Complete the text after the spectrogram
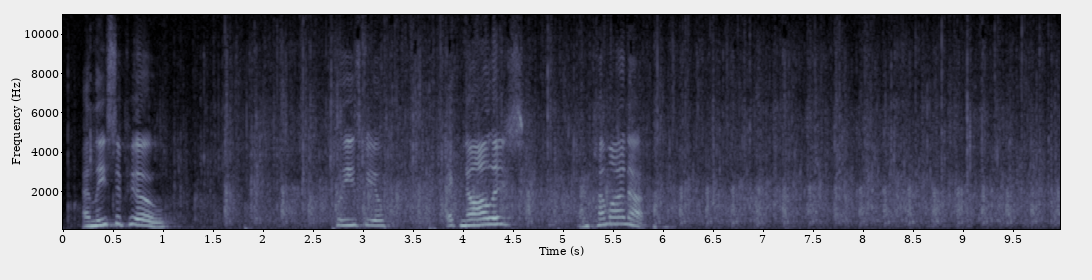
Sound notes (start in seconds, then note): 1.2 applause; 6.2 applause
